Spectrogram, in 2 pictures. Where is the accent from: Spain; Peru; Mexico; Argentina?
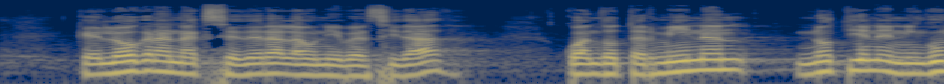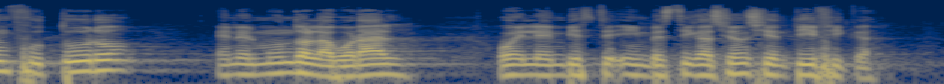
Mexico; moved away as an adult; Mi esposa y yo salimos de México por trabajo, como muchos y muchas hermanas, buscando otras oportunidades.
